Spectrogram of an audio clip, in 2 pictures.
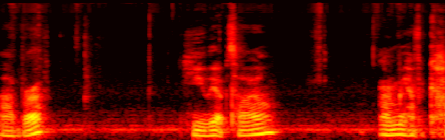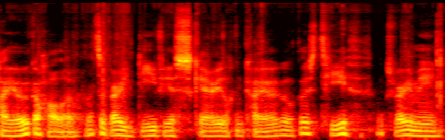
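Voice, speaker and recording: A soft-spoken, somewhat breathy man with an English accent, fairly low in pitch, with ordinary pitch variation and long, frequent pauses. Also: moderate pace. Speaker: card collector. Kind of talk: relaxing card-opening commentary.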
